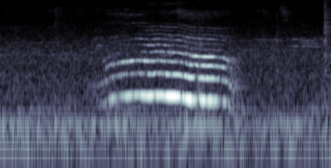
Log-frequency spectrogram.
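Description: A cat giving one long, drawn-out meow of about two seconds, starting about a second in, rising slightly and then falling away at the end.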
